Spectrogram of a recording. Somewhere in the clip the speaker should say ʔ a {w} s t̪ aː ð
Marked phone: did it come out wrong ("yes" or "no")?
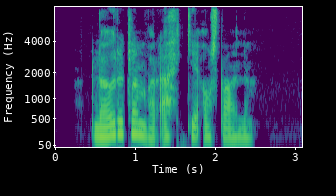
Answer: no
